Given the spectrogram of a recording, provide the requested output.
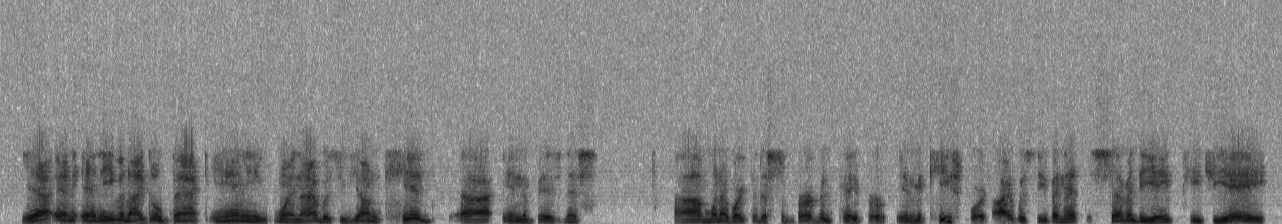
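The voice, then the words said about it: Slight Pittsburgh accent. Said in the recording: “I know you were born and raised in Pittsburgh. You know, I love hearing you talk ... Pittsburgh people have a little bit of an accent”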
